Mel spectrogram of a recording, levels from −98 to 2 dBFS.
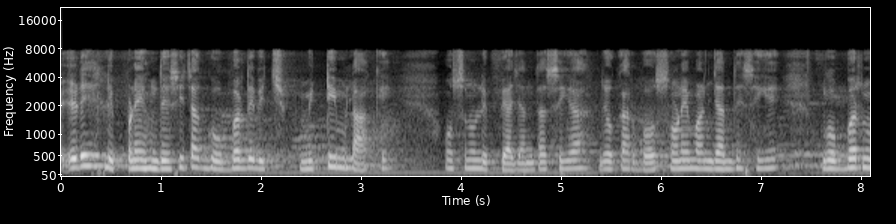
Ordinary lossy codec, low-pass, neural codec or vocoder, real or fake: none; none; none; real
